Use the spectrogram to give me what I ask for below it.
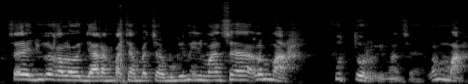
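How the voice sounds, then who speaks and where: A man preaching a sermon, telling stories with lively drama and dropping short "ya" tags between phrases. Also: sits high, fairly quick, gravelly, breathy edge. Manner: lively storyteller, acting out the characters he tells about.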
